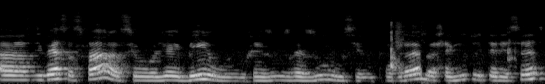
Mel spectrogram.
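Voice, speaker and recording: A woman at a moderate pace, in a Swiss French accent. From Switzerland. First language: French (speaking Portuguese). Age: old. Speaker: professor. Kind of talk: lecture. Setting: video call.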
